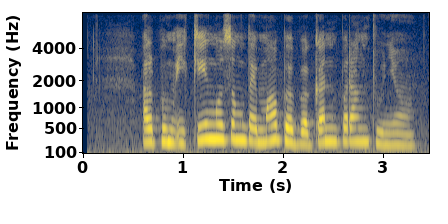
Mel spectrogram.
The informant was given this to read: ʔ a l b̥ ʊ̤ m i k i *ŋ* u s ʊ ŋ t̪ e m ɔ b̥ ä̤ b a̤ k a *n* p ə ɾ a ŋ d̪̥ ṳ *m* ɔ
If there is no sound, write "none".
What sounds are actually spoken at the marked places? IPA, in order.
ŋ, n, ɲ

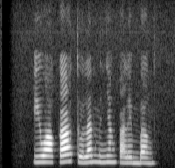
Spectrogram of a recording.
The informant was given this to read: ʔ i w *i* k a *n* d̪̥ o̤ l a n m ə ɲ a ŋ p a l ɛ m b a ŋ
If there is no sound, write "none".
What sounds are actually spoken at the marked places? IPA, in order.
a, none

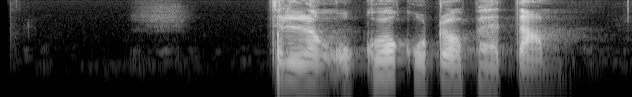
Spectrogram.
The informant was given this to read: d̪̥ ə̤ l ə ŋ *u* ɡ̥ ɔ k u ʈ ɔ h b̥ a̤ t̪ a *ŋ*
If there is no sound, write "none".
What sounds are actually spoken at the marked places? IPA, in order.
u, m

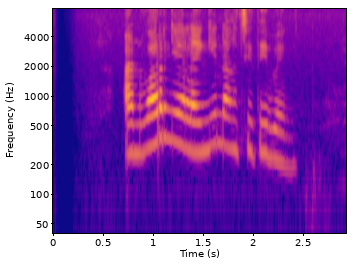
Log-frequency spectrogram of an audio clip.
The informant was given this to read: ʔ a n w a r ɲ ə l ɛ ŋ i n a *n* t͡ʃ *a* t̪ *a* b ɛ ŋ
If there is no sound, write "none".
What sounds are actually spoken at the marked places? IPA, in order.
ŋ, i, i

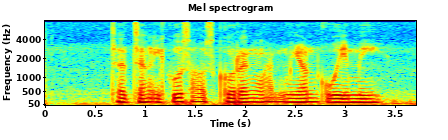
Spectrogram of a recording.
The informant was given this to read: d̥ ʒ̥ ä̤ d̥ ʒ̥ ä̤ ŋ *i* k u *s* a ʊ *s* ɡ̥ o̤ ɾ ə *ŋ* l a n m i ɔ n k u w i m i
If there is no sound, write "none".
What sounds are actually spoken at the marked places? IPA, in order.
i, s, s, ŋ

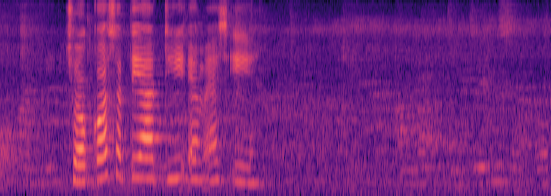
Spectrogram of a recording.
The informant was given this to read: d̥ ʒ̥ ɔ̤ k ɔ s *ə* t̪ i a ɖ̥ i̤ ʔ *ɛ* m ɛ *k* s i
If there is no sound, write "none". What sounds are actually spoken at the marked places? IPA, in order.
ə, ɛ, none

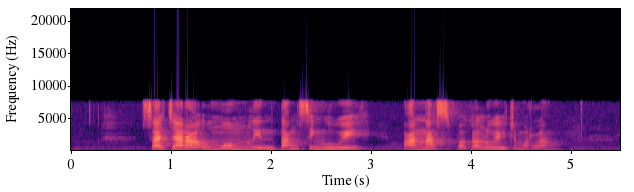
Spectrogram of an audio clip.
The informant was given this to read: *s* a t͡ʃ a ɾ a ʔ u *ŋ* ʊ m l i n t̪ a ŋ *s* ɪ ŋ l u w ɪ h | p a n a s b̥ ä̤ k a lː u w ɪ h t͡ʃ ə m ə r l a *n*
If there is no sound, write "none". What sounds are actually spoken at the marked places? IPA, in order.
s, m, s, ŋ

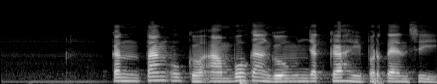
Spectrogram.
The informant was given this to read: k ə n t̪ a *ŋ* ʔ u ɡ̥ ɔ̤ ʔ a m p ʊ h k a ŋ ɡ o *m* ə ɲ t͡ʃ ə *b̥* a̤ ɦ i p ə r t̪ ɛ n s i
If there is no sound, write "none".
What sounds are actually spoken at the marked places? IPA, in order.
ŋ, m, ɡ̥

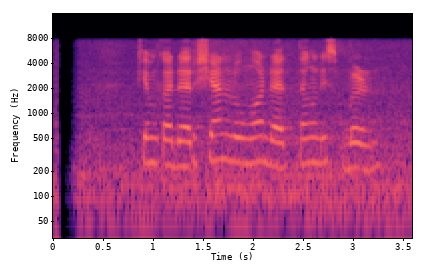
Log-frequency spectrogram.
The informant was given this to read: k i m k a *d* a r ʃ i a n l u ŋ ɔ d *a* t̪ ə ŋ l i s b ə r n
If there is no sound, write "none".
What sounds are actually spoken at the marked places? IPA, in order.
d, a

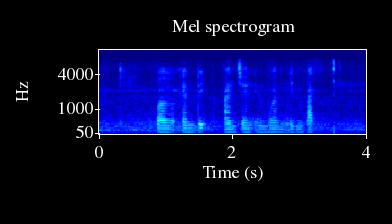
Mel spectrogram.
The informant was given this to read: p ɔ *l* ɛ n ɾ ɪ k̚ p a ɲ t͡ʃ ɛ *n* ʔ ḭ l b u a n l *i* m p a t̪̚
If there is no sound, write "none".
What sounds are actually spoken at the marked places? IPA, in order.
l, n, i

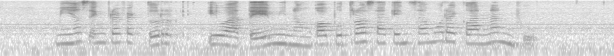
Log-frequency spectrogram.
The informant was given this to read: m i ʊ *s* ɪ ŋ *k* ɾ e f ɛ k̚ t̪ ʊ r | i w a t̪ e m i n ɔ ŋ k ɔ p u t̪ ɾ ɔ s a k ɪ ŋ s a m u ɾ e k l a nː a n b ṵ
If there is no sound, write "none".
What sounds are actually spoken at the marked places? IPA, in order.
s, p

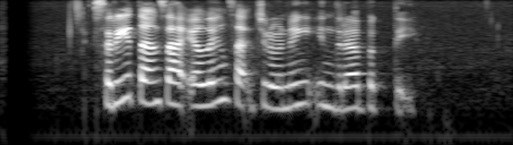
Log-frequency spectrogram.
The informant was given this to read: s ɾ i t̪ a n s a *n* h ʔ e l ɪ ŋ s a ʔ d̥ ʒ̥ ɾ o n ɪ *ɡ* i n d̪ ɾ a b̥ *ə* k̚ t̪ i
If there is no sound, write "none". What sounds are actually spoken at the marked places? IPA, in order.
none, ŋ, ə

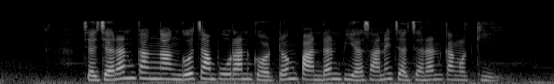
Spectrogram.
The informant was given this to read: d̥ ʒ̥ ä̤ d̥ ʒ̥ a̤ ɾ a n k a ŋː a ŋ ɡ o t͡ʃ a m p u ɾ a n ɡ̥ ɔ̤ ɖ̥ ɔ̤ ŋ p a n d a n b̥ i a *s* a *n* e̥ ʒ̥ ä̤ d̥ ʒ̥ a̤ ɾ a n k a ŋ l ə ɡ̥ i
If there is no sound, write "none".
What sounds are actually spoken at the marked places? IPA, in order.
s, n

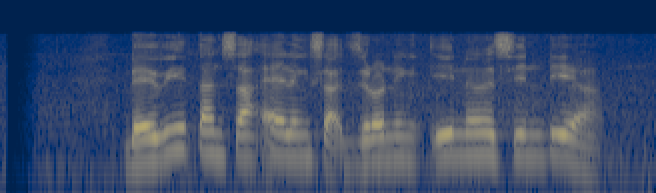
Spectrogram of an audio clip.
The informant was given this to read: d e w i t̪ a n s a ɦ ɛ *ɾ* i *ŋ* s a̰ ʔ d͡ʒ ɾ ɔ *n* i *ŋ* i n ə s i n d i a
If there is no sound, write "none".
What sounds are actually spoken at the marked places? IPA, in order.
l, ŋ, n, ŋ

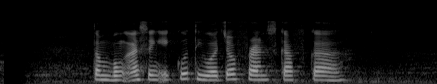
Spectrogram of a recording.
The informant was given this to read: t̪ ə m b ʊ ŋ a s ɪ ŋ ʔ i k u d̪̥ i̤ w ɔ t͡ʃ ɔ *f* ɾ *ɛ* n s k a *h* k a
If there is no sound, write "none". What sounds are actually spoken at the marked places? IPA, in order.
f, a, f

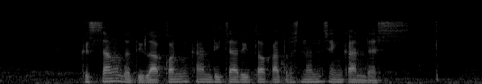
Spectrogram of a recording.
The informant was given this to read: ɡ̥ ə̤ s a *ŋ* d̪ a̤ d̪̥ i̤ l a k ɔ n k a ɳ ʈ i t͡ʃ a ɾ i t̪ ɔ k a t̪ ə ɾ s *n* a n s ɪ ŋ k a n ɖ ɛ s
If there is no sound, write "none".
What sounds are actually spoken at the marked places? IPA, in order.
ŋ, n

